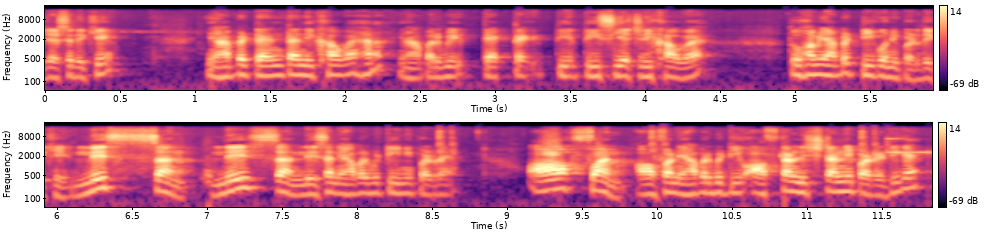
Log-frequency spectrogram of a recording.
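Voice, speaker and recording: Man drilling words in a slow lesson. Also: a little high, fairly bright tone. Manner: repeats example words slowly, drawn out, several times; asks the viewer quick check questions. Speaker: English teacher. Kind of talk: spoken language lesson.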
